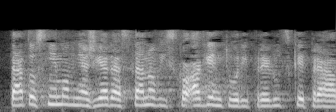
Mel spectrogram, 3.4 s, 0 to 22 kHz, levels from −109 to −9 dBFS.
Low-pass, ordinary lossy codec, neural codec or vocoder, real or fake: 7.2 kHz; AAC, 32 kbps; vocoder, 44.1 kHz, 128 mel bands every 256 samples, BigVGAN v2; fake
